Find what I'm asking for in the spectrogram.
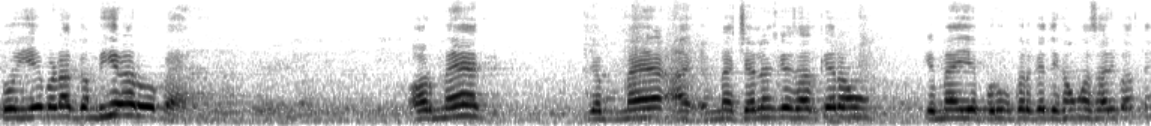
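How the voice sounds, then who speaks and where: A man's extremely high-pitched voice at a moderate pace, with noticeable background noise. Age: 70s. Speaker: politician. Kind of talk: press interview.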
